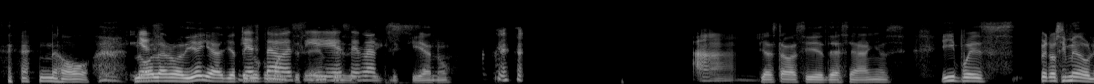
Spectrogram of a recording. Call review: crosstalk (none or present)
present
